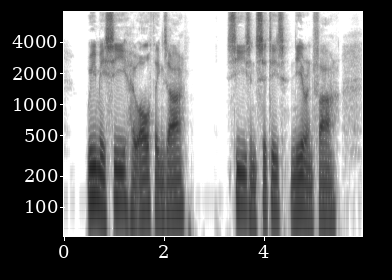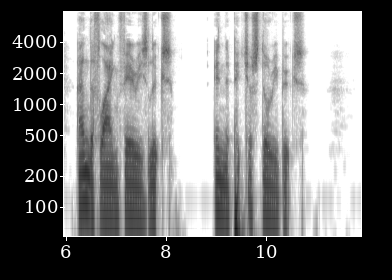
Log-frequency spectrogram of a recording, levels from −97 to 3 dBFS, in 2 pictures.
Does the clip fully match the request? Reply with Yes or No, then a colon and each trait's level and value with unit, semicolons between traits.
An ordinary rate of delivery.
No: slow, 115 wpm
